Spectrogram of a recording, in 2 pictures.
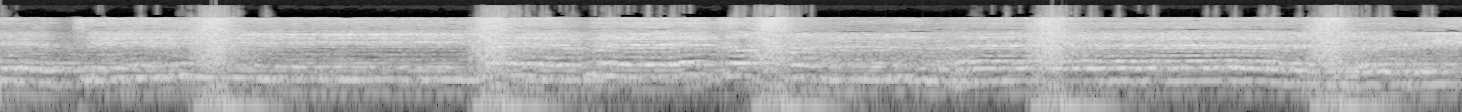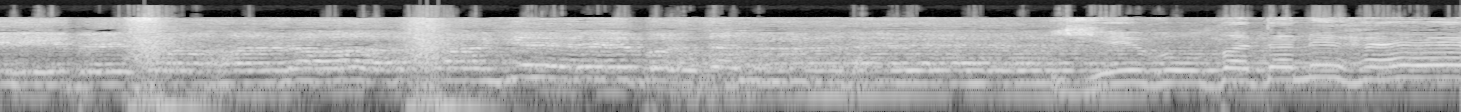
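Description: Voices chanting a noha, a Shia mourning lament, in a slow, drawn-out melodic line. A regular thump sounds about every second and a half and stops about ten seconds in.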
